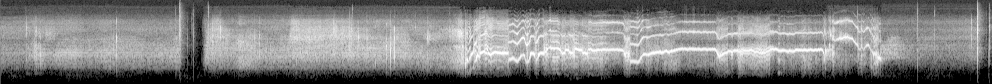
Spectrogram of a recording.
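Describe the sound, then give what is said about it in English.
Heavily distorted screaming recorded on a micro cassette, a thin, narrow-band wail with wavering, sliding pitch that swells loudly midway, preceded by crackly, clicking tape noise and hiss. “It's just me screaming into the tape and it generates a very beautiful distorted uh, sound.”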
